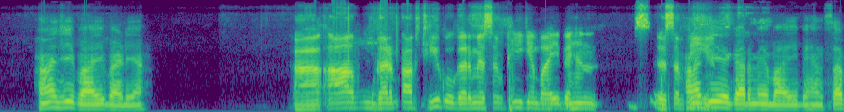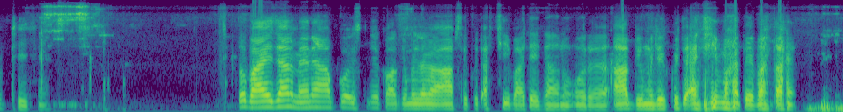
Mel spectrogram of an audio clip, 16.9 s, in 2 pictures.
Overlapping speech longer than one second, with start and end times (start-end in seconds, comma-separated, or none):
none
